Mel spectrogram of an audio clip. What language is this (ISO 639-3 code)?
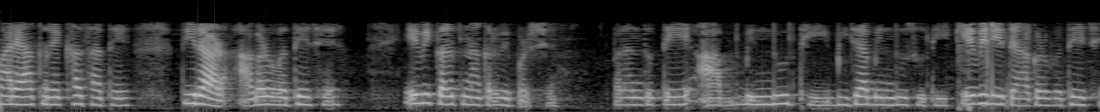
guj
